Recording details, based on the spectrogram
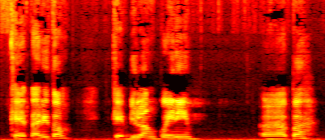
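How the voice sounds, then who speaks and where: A woman's voice: medium pitch, normal speed, a bit bright, slight background noise. A woman in casual chat, rambling with many fillers.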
